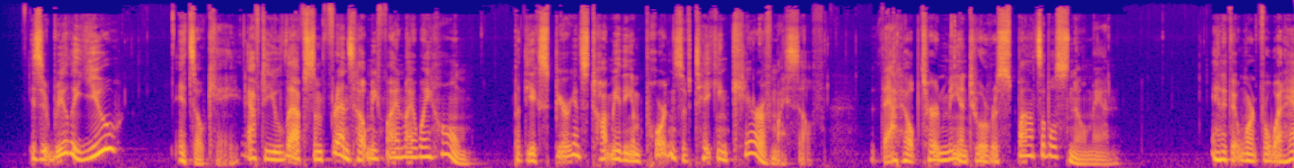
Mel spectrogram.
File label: Cartoon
